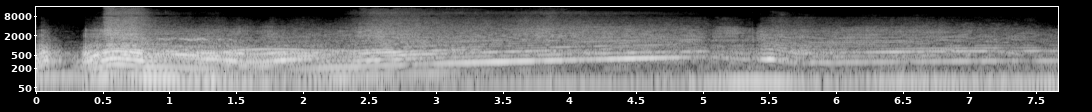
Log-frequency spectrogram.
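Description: Car engine accelerating hard. It comes in loud about half a second in and revs steadily upward, shifts up a gear about five and a half seconds in, then pulls on at a steady pitch.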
